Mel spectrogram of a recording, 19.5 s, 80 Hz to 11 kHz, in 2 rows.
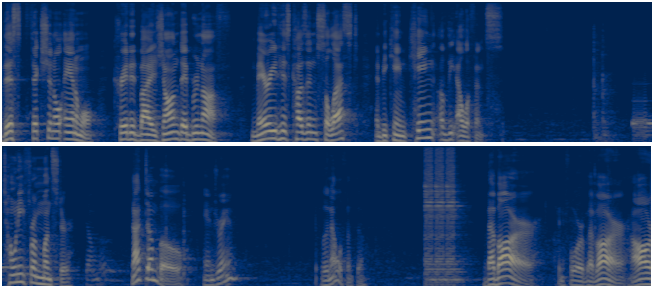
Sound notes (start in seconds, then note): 16.1 buzzer sounds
